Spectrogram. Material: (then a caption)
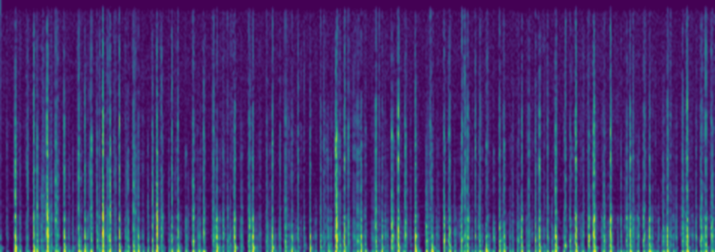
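Cardboard. A small blue printed cardboard perfume box is held in both hands close in front of the microphone while fingernails tap on it rapidly and continuously. The taps land as a dense stream of short, dull, low thuds with almost no ringing and hardly any high sound.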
